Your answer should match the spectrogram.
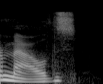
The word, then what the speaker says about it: mouths: simply opening 就有点像 simply o，把那个 p l y 跟 o 粘在一起，simply opening their mouths。好，这边有一个难的喽。 Mouth 加 s，你就把它念成 mouths，这个大家要多练习。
